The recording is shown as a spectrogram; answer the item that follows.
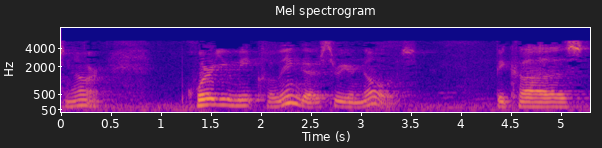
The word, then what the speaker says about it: Coalinga: Um, if you take Highway 5 north from LA, you go past Coalinga, C O A L I N G A, Coalinga, right? Pronounced Kalinga.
